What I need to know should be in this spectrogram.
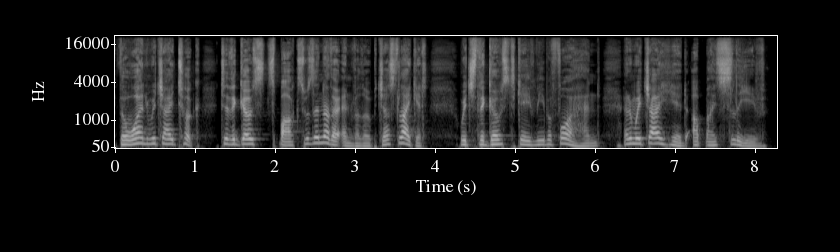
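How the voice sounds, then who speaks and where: A man's voice: on the high side, very animated, normal speed, a little mellow. A man voicing an angry old woman box keeper, yelping and indignant. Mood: explaining.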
